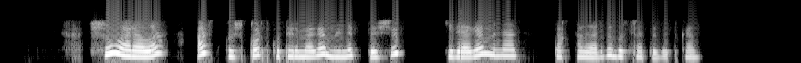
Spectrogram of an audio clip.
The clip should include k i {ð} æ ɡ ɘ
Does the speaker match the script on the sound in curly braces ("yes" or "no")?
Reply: yes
